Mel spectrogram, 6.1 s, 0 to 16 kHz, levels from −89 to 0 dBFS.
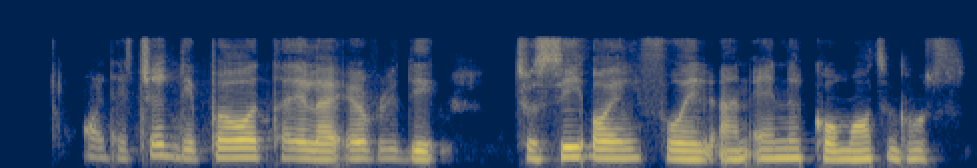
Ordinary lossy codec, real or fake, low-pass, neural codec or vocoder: none; fake; 7.2 kHz; codec, 16 kHz, 1 kbps, X-Codec, HuBERT features, trained on LibriSpeech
